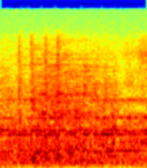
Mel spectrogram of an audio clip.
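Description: A large train rolls steadily along the rails just past city limits, a loud continuous rumble with rhythmic clickety-clack of wheels over rail joints, close and unbroken, with no talking.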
